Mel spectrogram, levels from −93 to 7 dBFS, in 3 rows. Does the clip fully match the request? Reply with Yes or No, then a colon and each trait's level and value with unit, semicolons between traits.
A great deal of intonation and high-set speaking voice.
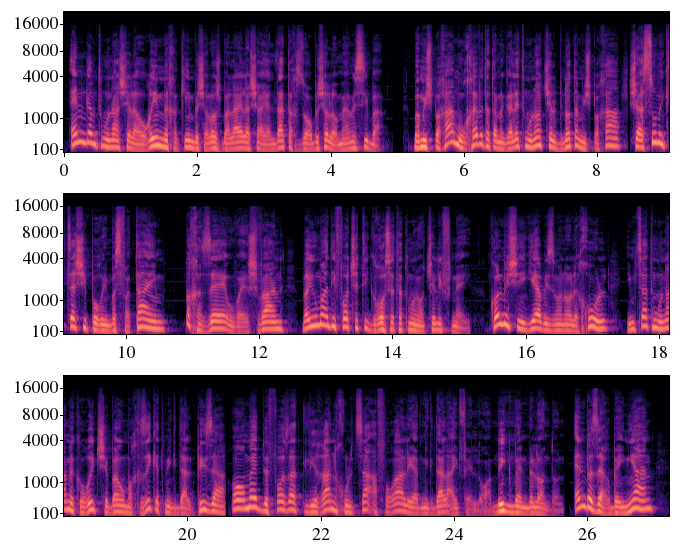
No: wide, 6.0 semitones; medium, 155 Hz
